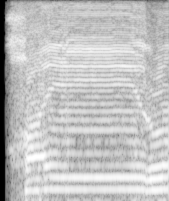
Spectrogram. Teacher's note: خا حروف مستعلیہ میں سے ہے، موٹا پڑھیں گے. خائے یالین ہے، تھوڑا نرمی کے ساتھ کھینچ کر ادا کریں گے.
